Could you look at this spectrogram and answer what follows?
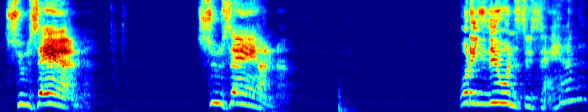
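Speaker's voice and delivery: exasperated callout. Real, not acted. Calling out the character, exasperated.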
